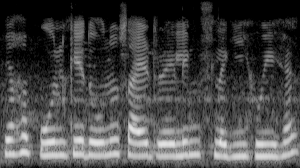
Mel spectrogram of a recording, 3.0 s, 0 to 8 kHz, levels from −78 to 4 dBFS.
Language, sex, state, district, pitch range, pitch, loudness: Hindi, female, Rajasthan, Bikaner, 220-250 Hz, 235 Hz, -13 LUFS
